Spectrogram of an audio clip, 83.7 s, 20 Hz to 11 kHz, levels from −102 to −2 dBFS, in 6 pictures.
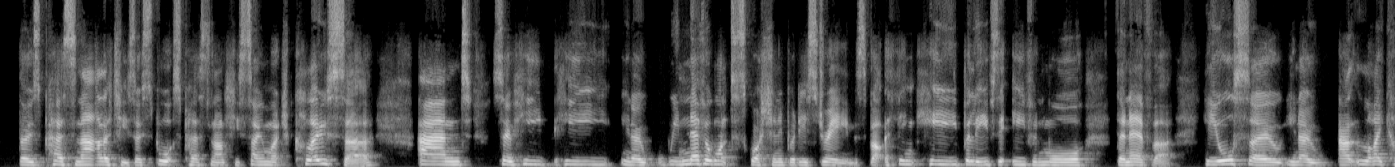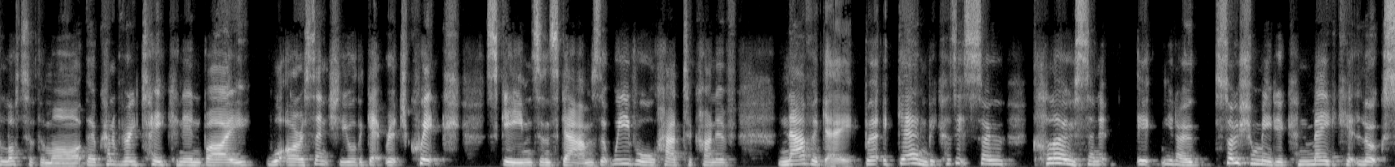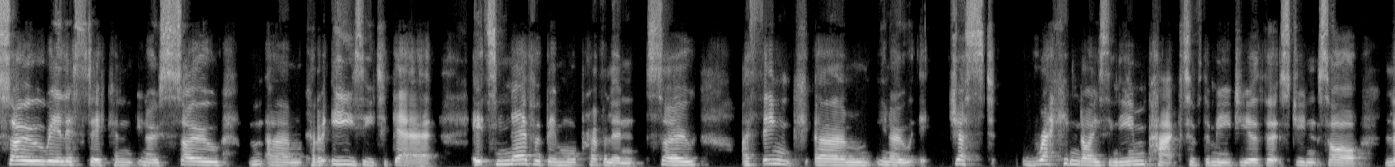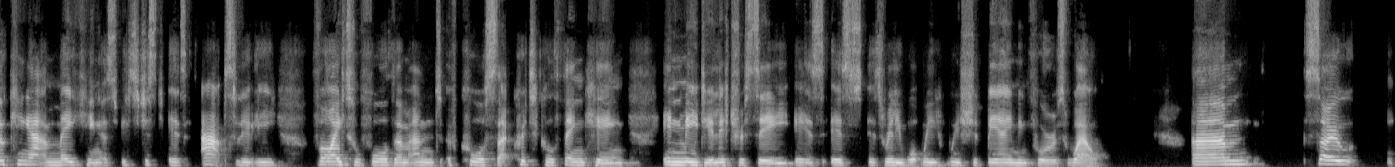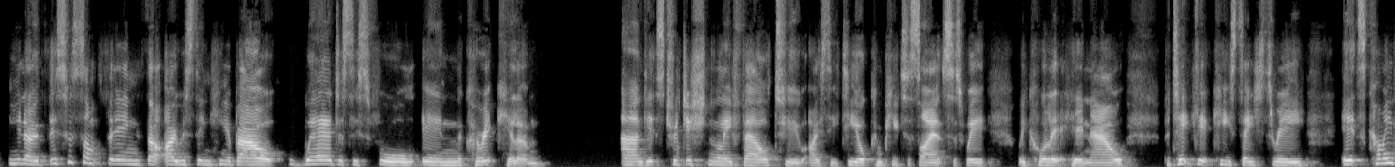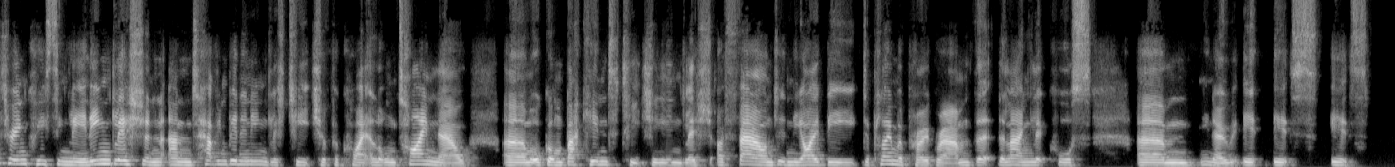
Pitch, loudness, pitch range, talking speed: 205 Hz, -25 LUFS, 185-230 Hz, 170 wpm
